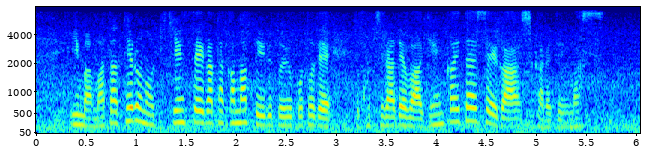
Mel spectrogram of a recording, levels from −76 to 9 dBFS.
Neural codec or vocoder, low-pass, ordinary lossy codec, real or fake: none; 7.2 kHz; none; real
